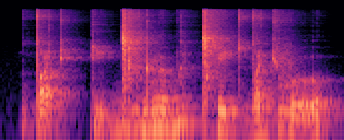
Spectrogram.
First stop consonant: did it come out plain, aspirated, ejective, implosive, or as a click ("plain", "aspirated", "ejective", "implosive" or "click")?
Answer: plain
